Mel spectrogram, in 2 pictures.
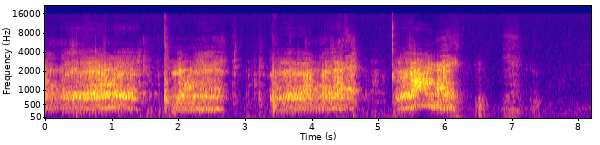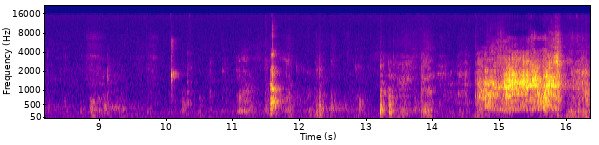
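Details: Elsa, a female Olde English Bulldogge, makes funny noises indoors while a ball is stuck in her teeth: long raspy, groaning growls in bursts of one to two seconds, with quieter clicks and thumps between them.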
